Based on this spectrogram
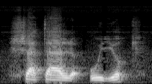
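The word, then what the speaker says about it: Çatalhöyük: Satal Uyuk, Satal Uyuk, que l'on prononce aussi Chatal Uyuk, est un village dont la fondation remonte aux environs de 7000 ans avant Jésus-Christ.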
